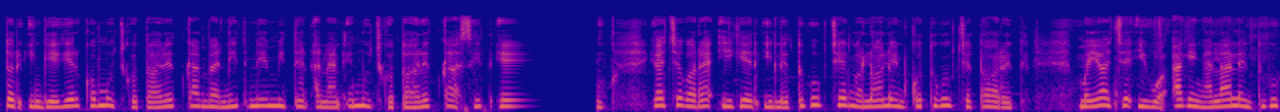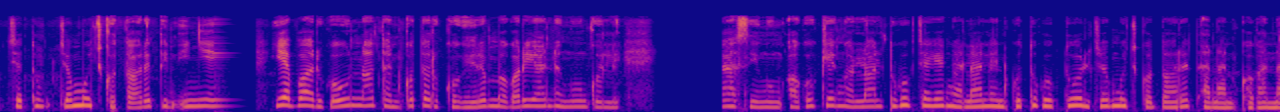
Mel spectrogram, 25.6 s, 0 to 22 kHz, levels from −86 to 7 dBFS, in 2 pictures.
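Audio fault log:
5.05–5.99 s, 14.95–15.38 s, 19.32–20.04 s: long network dropout. The sound smears into a fading buzz, then goes silent for about 0.58, 0.13 and 0.63 s. It resumes with material missing, likely from lost packets.
13.72–21.71 s: pre-emphasis left on. A J.17-style treble lift stays uncorrected, about 11 dB up at 10 kHz relative to 1 kHz, so the speech turns thin, bright and sibilant up to the Opus path's 12 kHz limit.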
